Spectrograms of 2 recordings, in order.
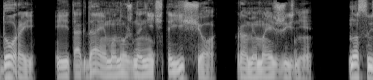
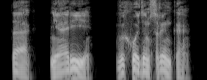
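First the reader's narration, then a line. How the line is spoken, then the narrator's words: Calm. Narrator (Russian): спокойно говорю я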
